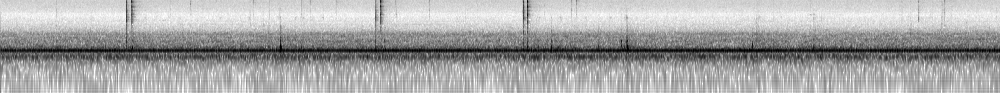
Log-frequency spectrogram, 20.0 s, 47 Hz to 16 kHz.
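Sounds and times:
faint steady hum: 0.0s - 20.0s
computer mouse clicking: 2.5s - 2.8s, 7.4s - 7.8s, 10.4s - 10.7s, 12.4s - 12.7s.

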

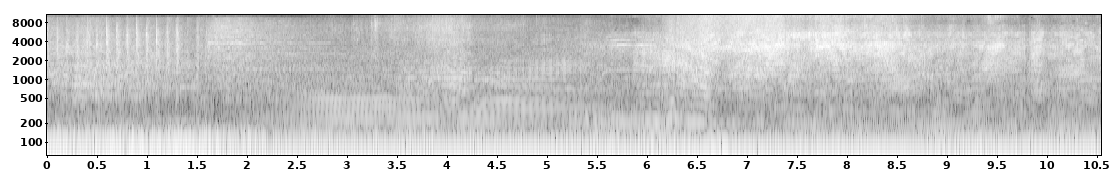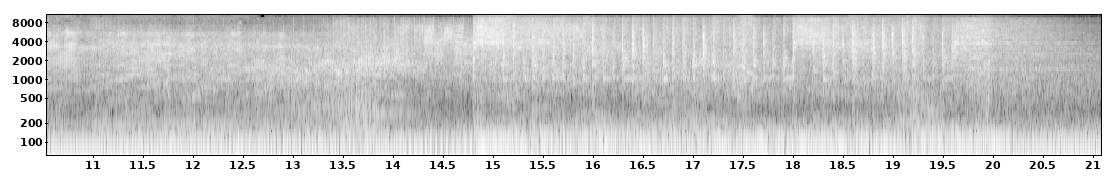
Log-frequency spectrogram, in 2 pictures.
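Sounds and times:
race vehicle engine passing: 0.0s - 14.8s.

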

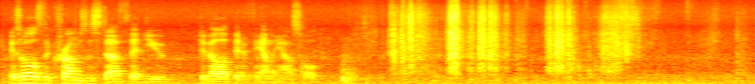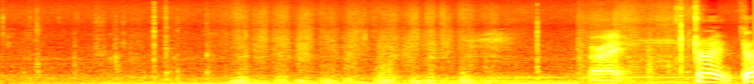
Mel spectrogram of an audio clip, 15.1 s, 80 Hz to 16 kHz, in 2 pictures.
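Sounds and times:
sprinkles rattling in shaker box: 3.9s - 6.5s.

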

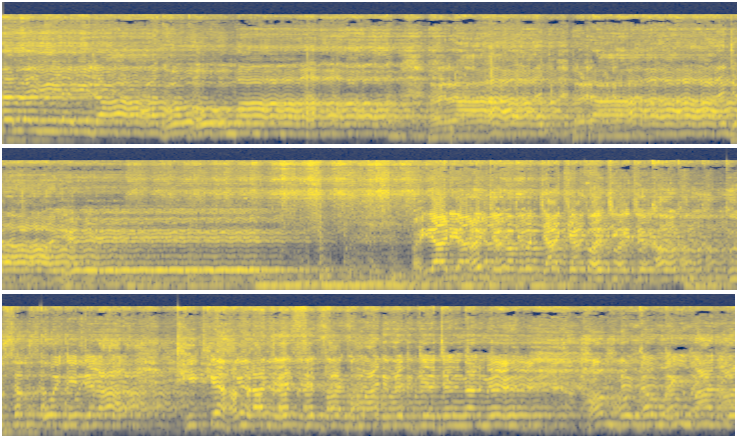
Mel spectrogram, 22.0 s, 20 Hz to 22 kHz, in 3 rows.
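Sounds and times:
low accompaniment: 7.3s - 15.3s
man singing folk melody: 11.4s - 15.8s.

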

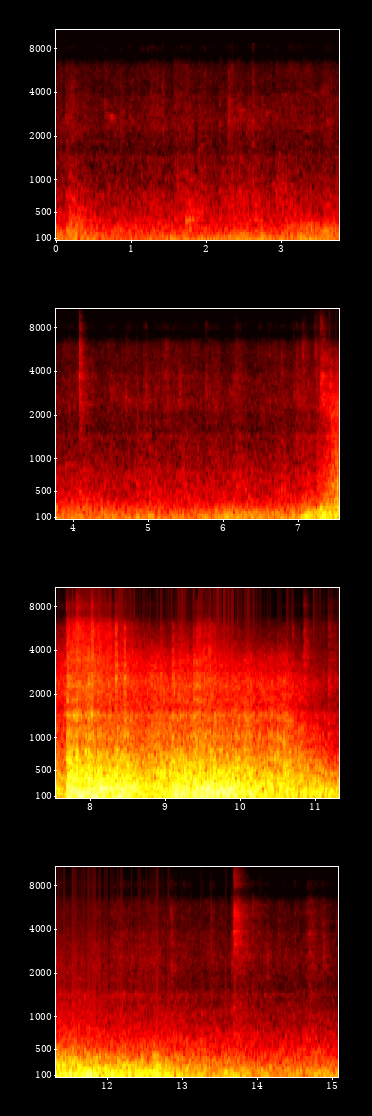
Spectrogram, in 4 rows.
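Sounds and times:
rolling thunder rumble: 0.0s - 15.0s
thunderclap crack: 6.4s - 15.0s.

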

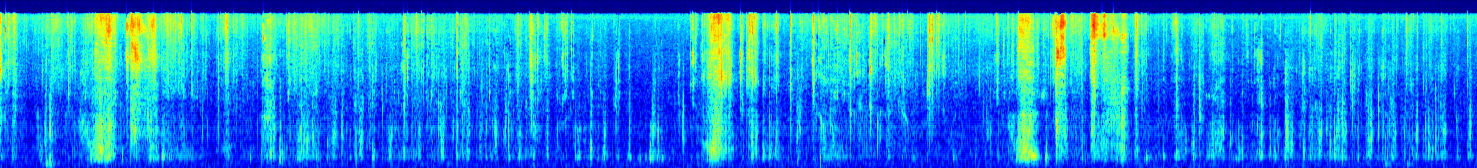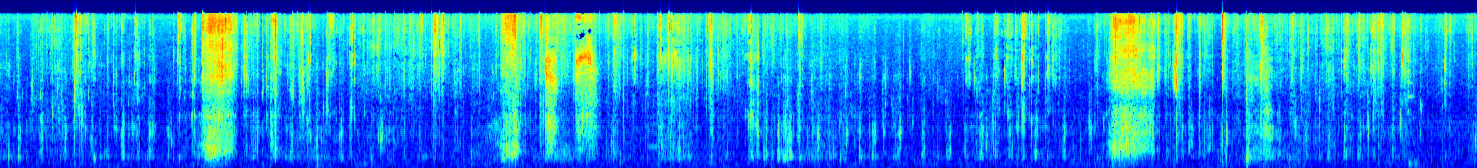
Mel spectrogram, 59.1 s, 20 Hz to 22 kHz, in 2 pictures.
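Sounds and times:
chewing with wet clicks: 4.7s - 14.1s, 14.8s - 21.4s, 22.6s - 33.5s, 40.0s - 51.7s, 52.6s - 59.0s.

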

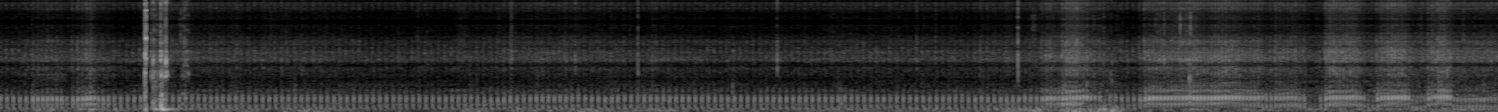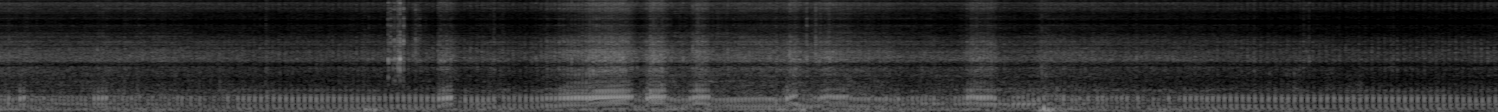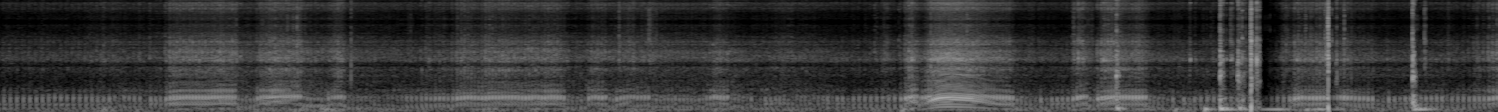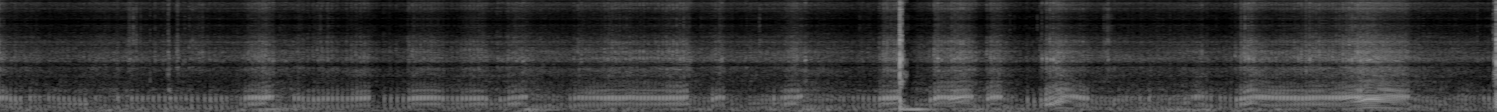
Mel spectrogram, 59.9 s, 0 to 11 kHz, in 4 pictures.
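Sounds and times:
dirt bike engine revving: 0.0s - 4.0s, 9.4s - 16.4s, 18.4s - 25.9s, 30.6s - 46.2s, 46.8s - 59.9s
bike knocking over rocks: 1.4s - 2.0s, 41.0s - 43.4s, 44.0s - 44.5s.

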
